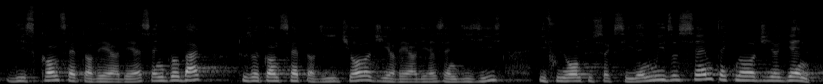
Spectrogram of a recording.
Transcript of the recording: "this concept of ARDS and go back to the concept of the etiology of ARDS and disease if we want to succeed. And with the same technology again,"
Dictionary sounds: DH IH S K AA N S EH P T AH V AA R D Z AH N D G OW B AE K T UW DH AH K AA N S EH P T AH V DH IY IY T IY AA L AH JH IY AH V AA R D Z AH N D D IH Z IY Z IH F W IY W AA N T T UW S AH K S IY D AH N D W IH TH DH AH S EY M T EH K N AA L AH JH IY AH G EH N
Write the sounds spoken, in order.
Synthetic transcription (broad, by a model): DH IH S K AA N S EH P T AH V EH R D S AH N G OW B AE K T UW DH AH K AA N S EH P T AH V DH IY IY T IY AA L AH JH IY AH V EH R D S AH N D D IH Z IY Z IH F W IY W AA N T T UW S AH K S IY D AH N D W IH DH AH S EY M T EH K N AA L AH JH IY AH G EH N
